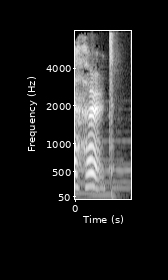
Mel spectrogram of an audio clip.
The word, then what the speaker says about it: hurt: From the hurt, hurt, t 可以略读掉。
